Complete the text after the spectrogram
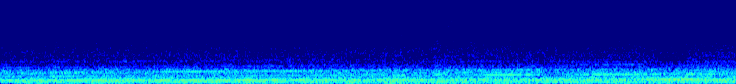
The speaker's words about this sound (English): Please sit down while the bus is moving, ok? Sit down. We're entering a very bumpy area, okay?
